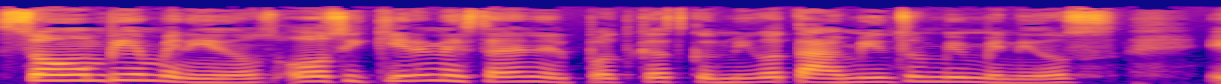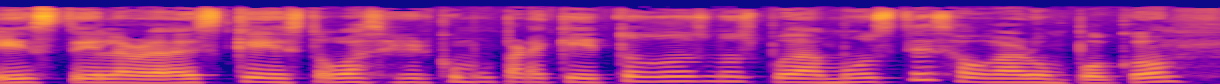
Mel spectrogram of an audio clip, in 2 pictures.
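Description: A woman at medium pitch with a dark, mellow tone, moderate pace, and ordinary pitch variation. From Mexico, Tijuana, Baja California. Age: 20s. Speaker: podcaster. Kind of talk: casual monologue. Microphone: new microphone.

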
